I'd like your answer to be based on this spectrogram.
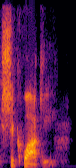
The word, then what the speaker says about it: Cheesequake: There's a place in New Jersey called like Shikwaki. That's how you pronounce it. But the way that it's spelled on the signs is Cheesequake.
